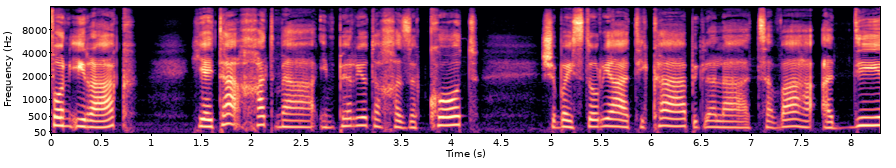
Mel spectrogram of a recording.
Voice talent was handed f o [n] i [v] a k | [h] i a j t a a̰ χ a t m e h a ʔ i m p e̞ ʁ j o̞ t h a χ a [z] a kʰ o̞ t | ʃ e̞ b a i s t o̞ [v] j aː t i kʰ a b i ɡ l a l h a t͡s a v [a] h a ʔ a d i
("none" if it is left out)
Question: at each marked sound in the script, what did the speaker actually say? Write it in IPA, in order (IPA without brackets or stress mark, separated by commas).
n, ʁ, h, z, ʁ, a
